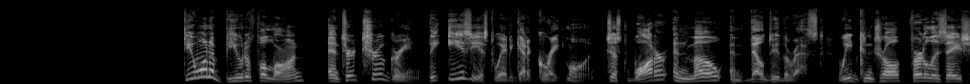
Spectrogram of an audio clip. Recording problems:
thin; very; fading below 550 Hz
abrupt cut into speech; at the end

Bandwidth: 14.5 kHz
